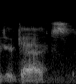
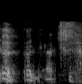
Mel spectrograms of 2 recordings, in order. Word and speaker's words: Gygax: And notice how I said that like I was totally educated, Gary Gygax. Instead of Gary Gygax. Like that's the proper way to pronounce that.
